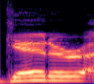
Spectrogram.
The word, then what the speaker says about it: Gettr: And there's this new application called Getter, I guess is how you're supposed to pronounce this, G-E-T-T-R.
